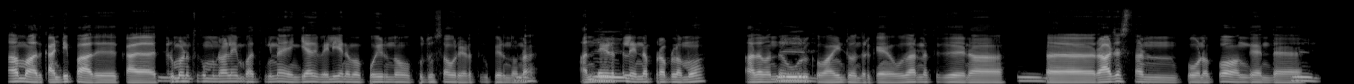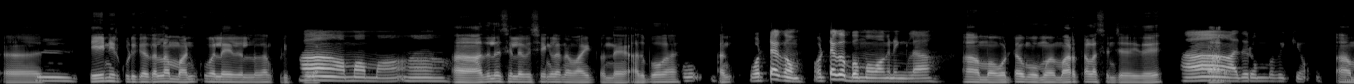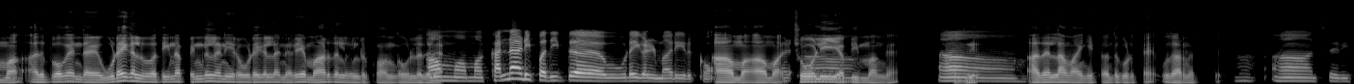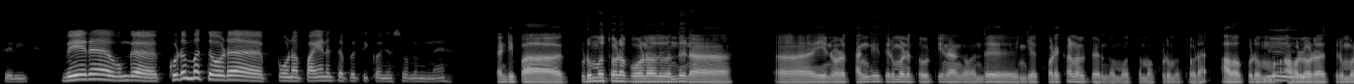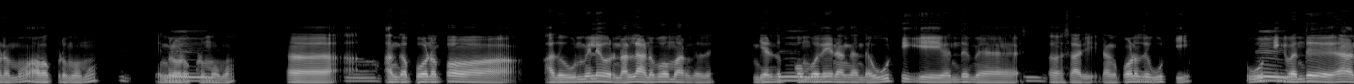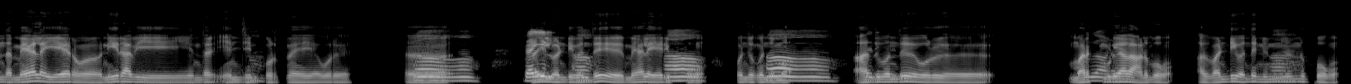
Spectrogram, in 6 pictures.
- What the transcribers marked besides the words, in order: other background noise; unintelligible speech; drawn out: "ஆ"; tapping; drawn out: "ம்"; drawn out: "ம்"; drawn out: "ம்"
- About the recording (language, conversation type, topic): Tamil, podcast, நீங்கள் தனியாகப் பயணம் செய்யும்போது, உங்கள் குடும்பமும் நண்பர்களும் அதை எப்படி பார்க்கிறார்கள்?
